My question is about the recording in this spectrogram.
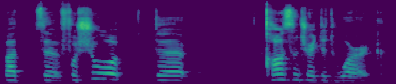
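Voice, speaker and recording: A woman in a casual discussion, speaking reflectively and pausing to search for words as she makes her points. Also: a little high. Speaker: panel participant.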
